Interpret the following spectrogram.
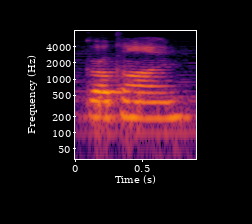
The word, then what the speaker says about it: Grokhan: You know, it's just now hitting me that my character's name rhymes with drawn. Grokhan, yeah.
